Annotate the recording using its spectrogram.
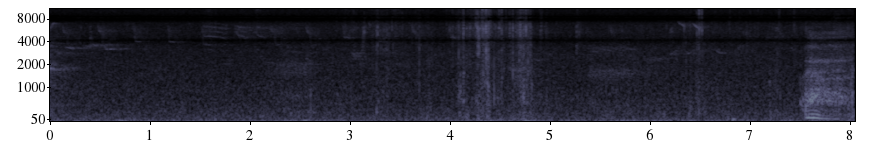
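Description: Faint outdoor garden ambience, with a short rustle of footsteps on soil and leaf litter a little past the middle.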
